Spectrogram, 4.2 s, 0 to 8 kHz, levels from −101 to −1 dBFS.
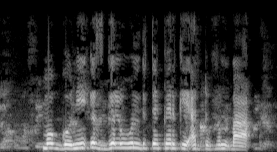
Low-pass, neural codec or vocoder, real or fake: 7.2 kHz; none; real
